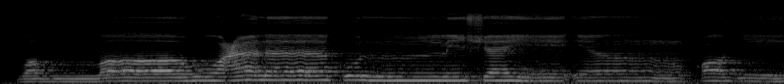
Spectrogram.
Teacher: Nah, ketika membaca ala kulli syai'in qadir, ketika membaca syai'in, nah ada tanwin bertemu dengan huruf qaf. Maka ketika tanwin bertemu dengan qaf, dia dibaca menjadi samar. Maka inilah yang disebut dengan ikhfa.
